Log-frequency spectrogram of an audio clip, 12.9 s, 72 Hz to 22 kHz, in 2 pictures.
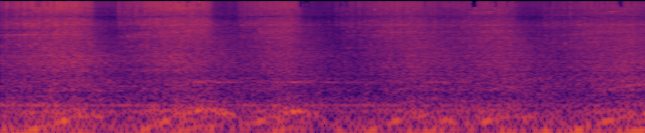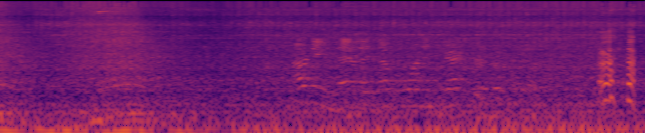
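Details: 1971 Jaguar E-Type V12, fuel injected, first start after a two-year rebuild with the throttle not yet adjusted. Uneven, lumpy, loping beat under revs; misfire because three injectors were not connected, and it runs very smoothly once they are.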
